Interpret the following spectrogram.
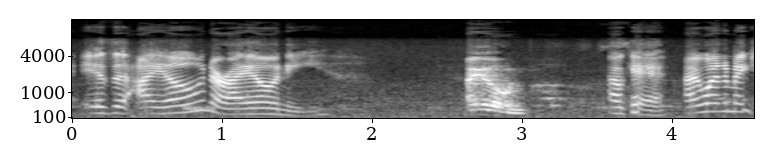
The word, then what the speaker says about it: Ione: Ione.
